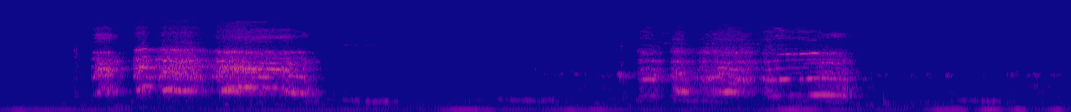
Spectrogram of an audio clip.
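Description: A rooster crowing twice, each crow lasting about two seconds, the second following a few seconds after the first.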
